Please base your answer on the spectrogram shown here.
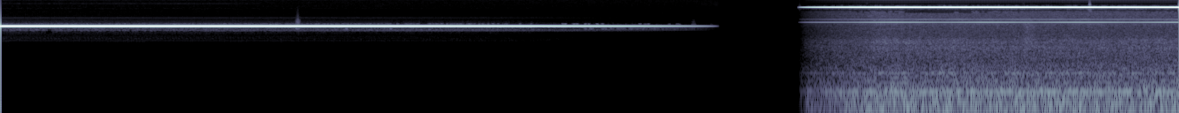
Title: Ear Ringing Sound Effects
